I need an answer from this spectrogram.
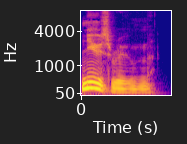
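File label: "newsroom", British English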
